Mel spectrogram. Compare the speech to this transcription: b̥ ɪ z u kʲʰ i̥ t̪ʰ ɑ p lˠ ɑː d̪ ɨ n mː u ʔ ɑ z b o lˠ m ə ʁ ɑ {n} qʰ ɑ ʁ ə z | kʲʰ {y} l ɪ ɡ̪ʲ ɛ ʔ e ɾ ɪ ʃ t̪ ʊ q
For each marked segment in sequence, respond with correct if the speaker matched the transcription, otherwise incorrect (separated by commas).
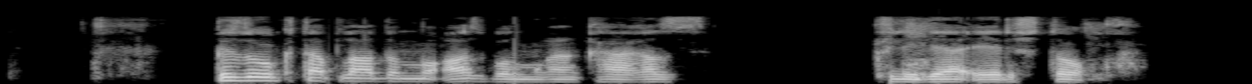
correct, correct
